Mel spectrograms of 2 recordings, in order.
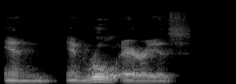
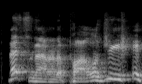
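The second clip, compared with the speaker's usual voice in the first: raised, higher retort through a laugh; indignant retort; 7 semitones higher, 5 dB louder than usual. Retold or imitated. Customer rejecting the manager's apology, indignant and laughing. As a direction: throw it back at him, outraged. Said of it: "the guy's like".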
